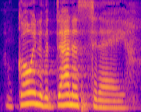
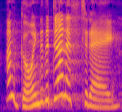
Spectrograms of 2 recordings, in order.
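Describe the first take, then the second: First: The speaker sounds reluctant and dreading. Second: The speaker sounds relieved and happy.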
